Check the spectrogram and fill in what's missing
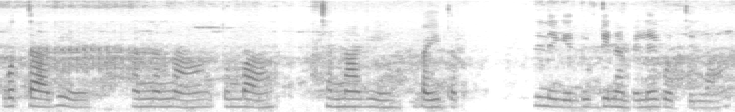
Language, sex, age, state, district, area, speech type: Kannada, female, 45-60, Karnataka, Kolar, rural, spontaneous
